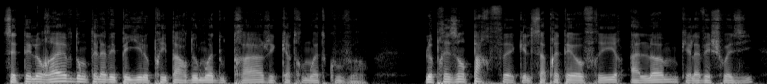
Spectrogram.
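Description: Male audiobook narrator, very low voice, dry close sound, measured novel reading. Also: warm tone, dry recording. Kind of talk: scripted narration of a historical novel.

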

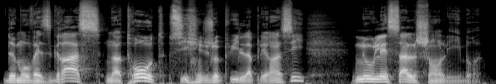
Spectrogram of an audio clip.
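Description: A man narrating a classic story in a measured, literary manner. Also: low-pitched, sing-song, a bit bright. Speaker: audiobook narrator. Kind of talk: scripted narration.

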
